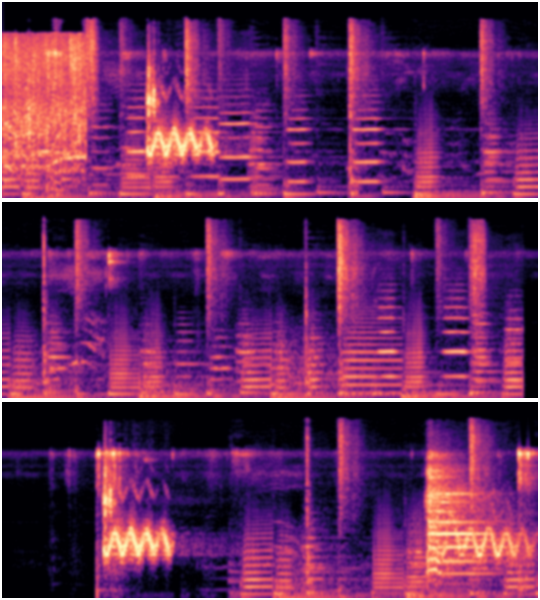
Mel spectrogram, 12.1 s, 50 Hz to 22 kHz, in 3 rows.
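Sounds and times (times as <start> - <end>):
brass background music: 0.0 - 8.0, 9.8 - 12.0
cartoon boing with wobbling pitch: 0.8 - 1.7, 11.2 - 12.0.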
